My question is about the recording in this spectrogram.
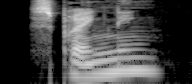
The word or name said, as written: springning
